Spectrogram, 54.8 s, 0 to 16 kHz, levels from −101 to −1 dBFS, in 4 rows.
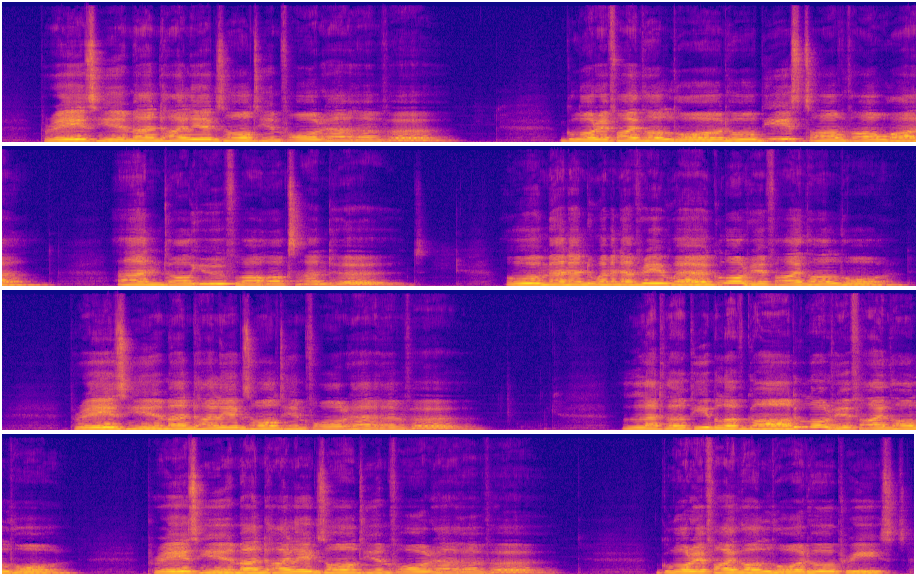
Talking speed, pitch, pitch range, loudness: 60 wpm, 180 Hz, 165-180 Hz, -19 LUFS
